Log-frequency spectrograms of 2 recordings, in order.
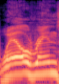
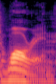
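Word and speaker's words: Walrein: we're gonna get some whale reigns in floor of this coming week I know it's pronounced wall rain gorebyss gorebyss that's a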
